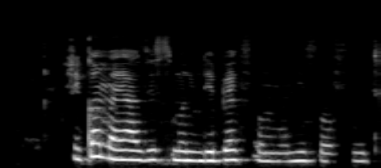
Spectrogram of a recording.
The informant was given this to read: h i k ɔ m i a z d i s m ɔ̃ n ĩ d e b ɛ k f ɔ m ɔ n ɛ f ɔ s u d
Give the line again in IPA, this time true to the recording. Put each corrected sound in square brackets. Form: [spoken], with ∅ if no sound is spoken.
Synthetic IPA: [ʃ] i k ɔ m [a] a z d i s m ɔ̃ n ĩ d e b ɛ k f ɔ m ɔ n [i] f ɔ [f] u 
